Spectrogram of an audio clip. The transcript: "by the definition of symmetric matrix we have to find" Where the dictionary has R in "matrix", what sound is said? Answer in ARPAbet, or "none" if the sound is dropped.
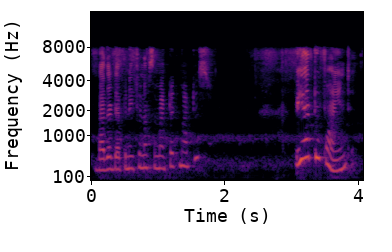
none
